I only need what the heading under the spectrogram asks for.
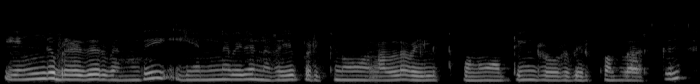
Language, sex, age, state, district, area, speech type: Tamil, female, 18-30, Tamil Nadu, Dharmapuri, rural, spontaneous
